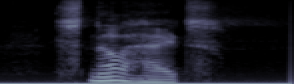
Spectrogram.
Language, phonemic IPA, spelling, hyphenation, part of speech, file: Dutch, /ˈsnɛl.ɦɛi̯t/, snelheid, snel‧heid, noun, Nl-snelheid.ogg
- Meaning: speed, velocity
